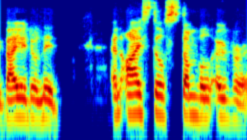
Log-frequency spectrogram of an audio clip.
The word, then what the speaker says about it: Valladolid: Yeah, I have to confess, I wasn't sure if I should use the Spanish pronunciation. I was thinking of Vaya, right. But I didn't want to seem pretentious, so I bungled it, and I bungled it in the normal English manner.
